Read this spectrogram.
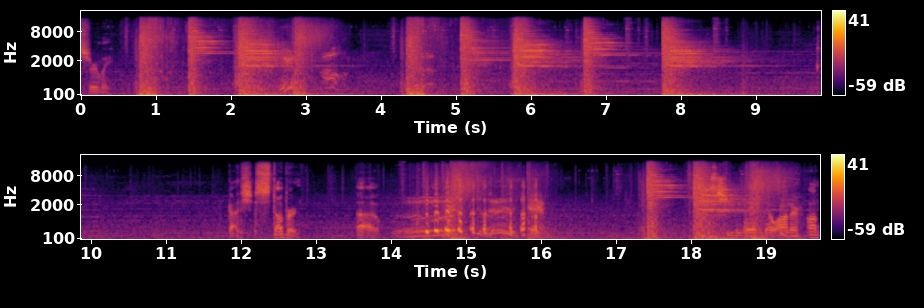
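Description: Swords clash with sharp ringing metallic strikes.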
